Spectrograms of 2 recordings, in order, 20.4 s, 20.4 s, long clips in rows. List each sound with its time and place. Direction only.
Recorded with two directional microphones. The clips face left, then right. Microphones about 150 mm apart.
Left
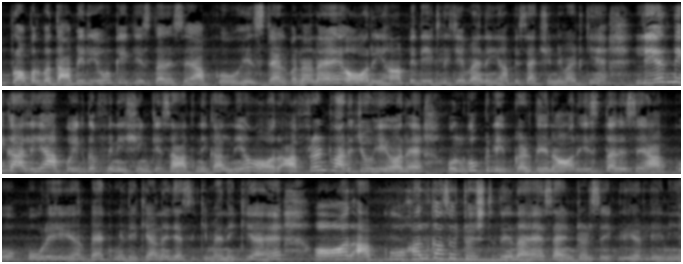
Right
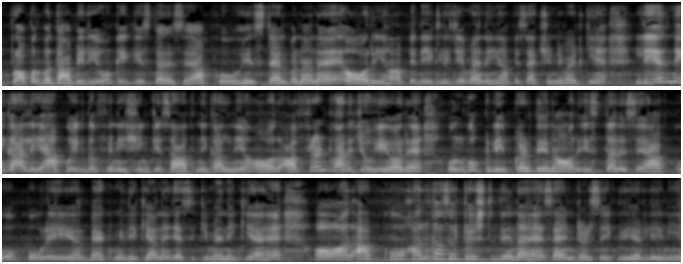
0.1 s a woman's voice: 20° right (ahead or behind)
